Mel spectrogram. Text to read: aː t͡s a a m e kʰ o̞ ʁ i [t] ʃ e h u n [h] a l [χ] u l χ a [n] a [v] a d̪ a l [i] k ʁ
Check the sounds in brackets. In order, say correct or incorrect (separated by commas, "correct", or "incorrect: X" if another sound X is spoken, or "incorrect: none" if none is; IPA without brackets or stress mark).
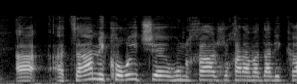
correct, incorrect: χ, incorrect: ʃ, correct, correct, correct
